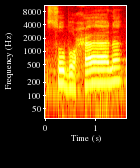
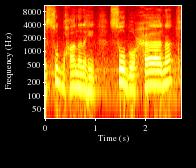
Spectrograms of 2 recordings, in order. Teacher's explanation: با ساکن ہوگا لیکن با حرف قلقلہ ہے تو آواز لوٹتی ہوئی محسوس ہونی چاہیے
